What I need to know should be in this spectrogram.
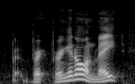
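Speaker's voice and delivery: hammed-up Aussie accent on "bring it on, mate". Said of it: "In, in their worst Aussie accent possible".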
